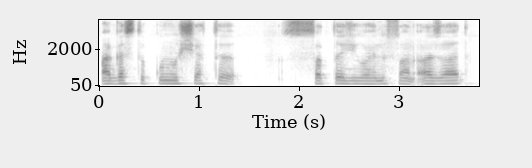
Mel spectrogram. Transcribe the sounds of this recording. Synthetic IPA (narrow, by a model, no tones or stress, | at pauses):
ɐɡɐst̪kunuʃɐt̪ʰ | sɐt̪ːəd͡ʒiɡoɦind̪ust̪aːnʔa̰ːzaːd̪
